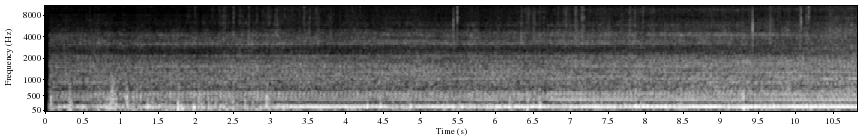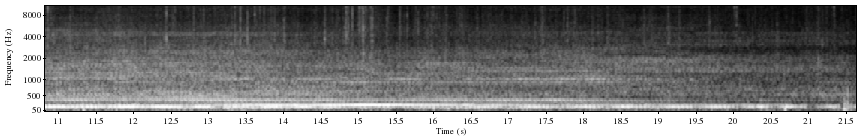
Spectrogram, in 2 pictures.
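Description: John Deere tractor's diesel engine running steadily under load, pulling a Köckerling Allrounder stubble cultivator, with crackling of crop stubble and soil being worked by the tines and rollers. It grows louder as the rig passes closest in the middle and eases near the end.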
